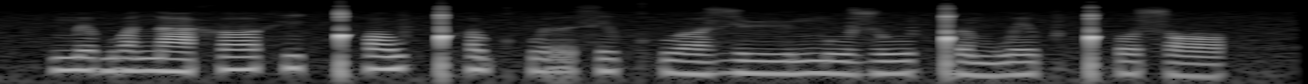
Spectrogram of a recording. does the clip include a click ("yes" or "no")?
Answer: yes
